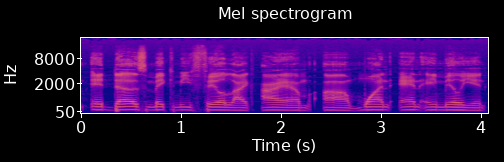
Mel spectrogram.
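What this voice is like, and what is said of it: Imitates another person's voice. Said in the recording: “in my Aaliyah voice.”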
